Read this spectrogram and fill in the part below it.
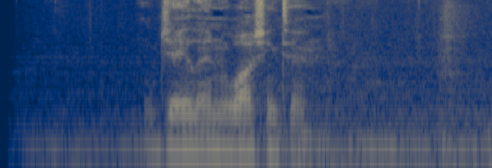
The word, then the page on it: Jalen Washington: JAY lihn WASH ING ton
